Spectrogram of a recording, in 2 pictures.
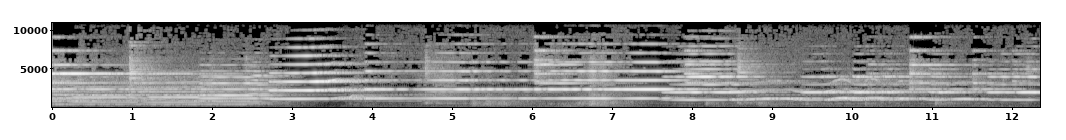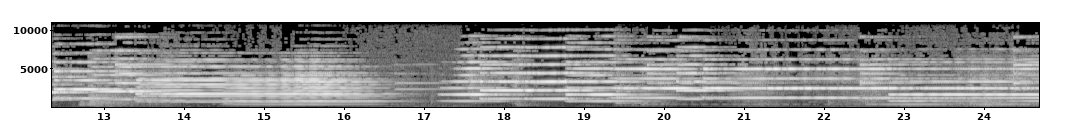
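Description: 37-reed sheng playing sustained, reedy chords of several held notes that change every few seconds, with a wavering, bending note about ten seconds in and a short fade near seventeen seconds before the chords resume.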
